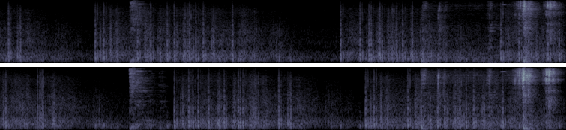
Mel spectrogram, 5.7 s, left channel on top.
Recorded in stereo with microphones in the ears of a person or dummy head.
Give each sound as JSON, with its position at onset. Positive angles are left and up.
{"t": 1.3, "sound": "a clunk", "side_deg": -70, "distance_m": 4.5}
{"t": 4.2, "sound": "tearing paper", "side_deg": -70, "distance_m": 6.0}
